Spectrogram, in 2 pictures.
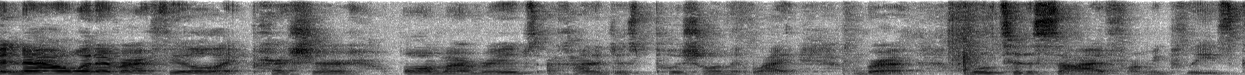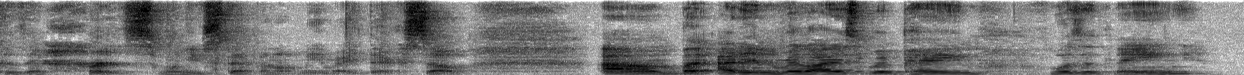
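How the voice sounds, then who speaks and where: The voice is breathy and animated in tone, at a moderate pace. It has ordinary pitch variation and big swings in loudness. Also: woman, fairly low pitch for a woman. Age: 20s. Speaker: lifestyle vlogger. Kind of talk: casual chat.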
